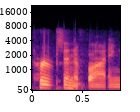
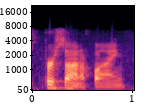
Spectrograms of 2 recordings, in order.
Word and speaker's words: personifying: pronounce it is not personifying it's personifying but emphasizing that because I want to emphasize the word person so remember in personification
